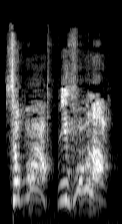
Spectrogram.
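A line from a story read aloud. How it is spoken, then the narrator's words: Stunned, blurted shout. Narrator (Chinese): 唐云亮傻了，脱口喊道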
